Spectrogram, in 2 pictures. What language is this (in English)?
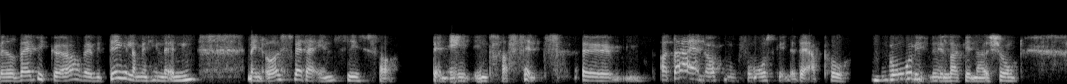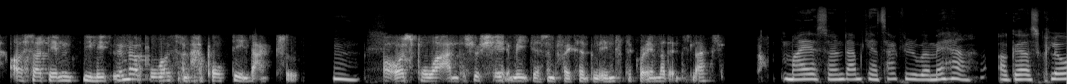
Danish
